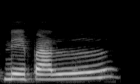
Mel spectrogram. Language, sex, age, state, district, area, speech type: Nepali, female, 45-60, West Bengal, Jalpaiguri, rural, spontaneous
